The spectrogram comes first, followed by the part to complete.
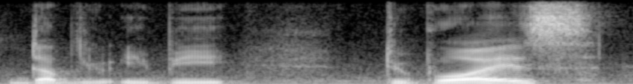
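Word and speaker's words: W. E. B. Du Bois: share that uh that it's actually pronounced web to boys and sadly because I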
